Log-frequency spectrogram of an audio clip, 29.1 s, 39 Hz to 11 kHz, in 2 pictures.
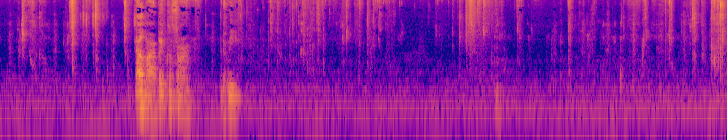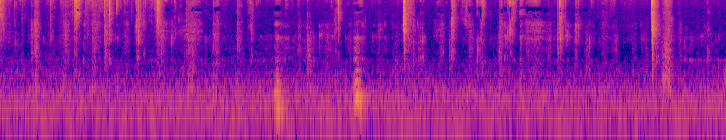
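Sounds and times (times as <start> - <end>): person chewing food: 0.0 - 29.0.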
